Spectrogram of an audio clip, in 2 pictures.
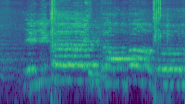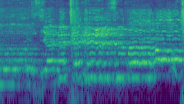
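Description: Kashmiri noha (mourning chant) sung by a man through a microphone, with a group of men chanting along; the singing picks up again about half a second in after a short pause. Sharp slaps come about every two seconds as mourners beat their chests (matam) in time with the chant.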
